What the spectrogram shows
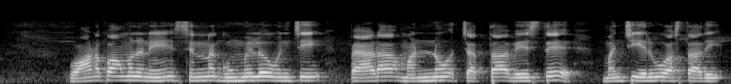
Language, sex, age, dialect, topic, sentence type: Telugu, male, 60-100, Utterandhra, agriculture, statement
